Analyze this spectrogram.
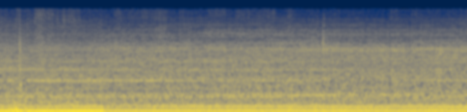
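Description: Tractor engine running steadily at low revs while its hydraulics unfold a straw processor's conveyor; slightly louder for about the first second.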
